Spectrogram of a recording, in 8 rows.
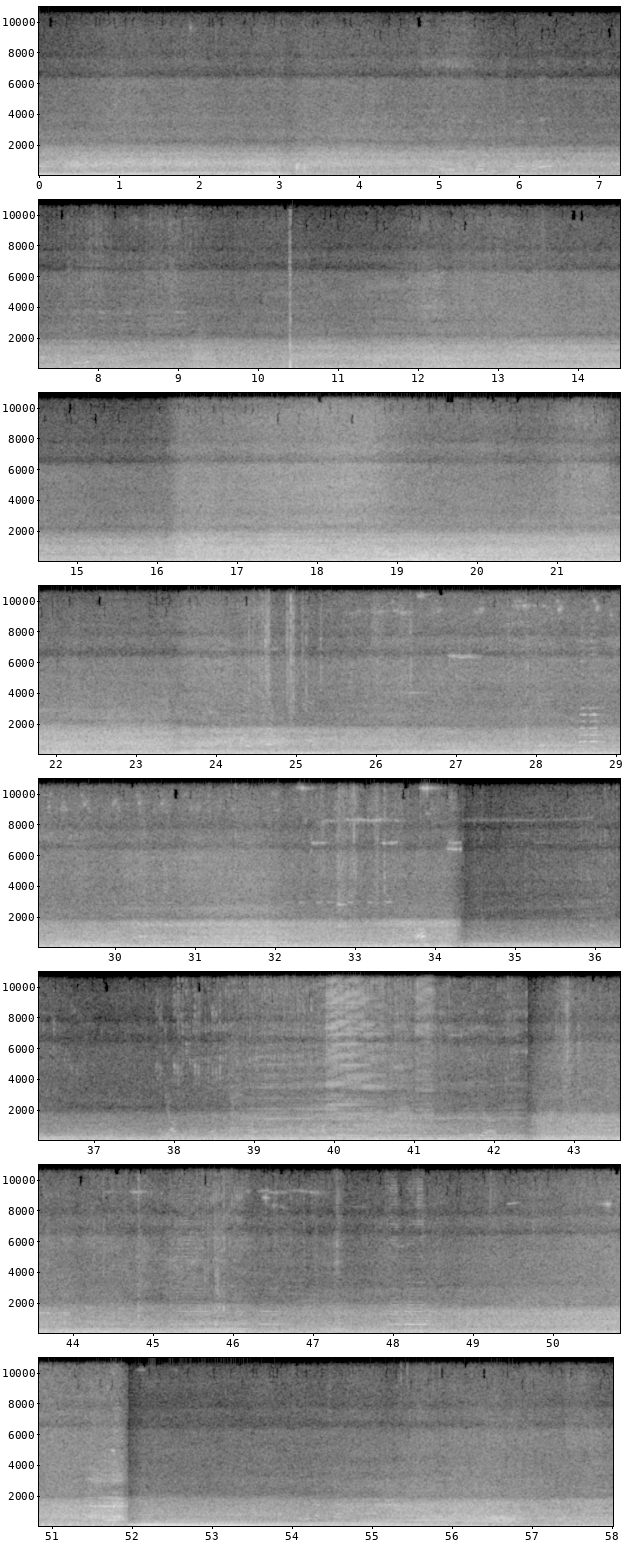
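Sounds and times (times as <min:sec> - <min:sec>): highway traffic passing: 0:00.0 - 0:58.0.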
